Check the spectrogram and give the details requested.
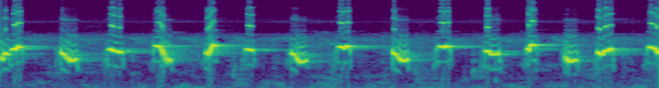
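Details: Sooty-headed bulbul in long 'ropel' song, unedited, intended to train other birds: fast, evenly spaced, liquid whistled notes, each a short slur, about three per second, with a clean quiet background.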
